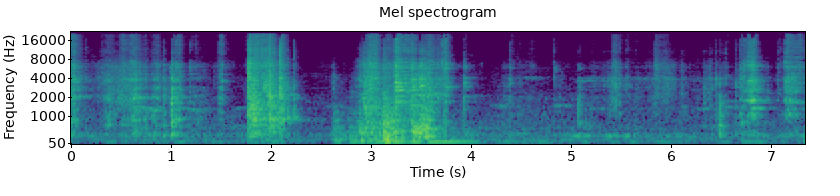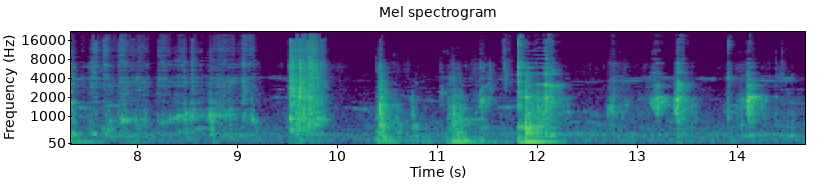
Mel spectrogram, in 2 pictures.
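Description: Dishes are washed in a home kitchen, with scattered clinks and clatters of pots, plates and cutlery, some sharp knocks, and soft rubbing sounds between them, heard close up.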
